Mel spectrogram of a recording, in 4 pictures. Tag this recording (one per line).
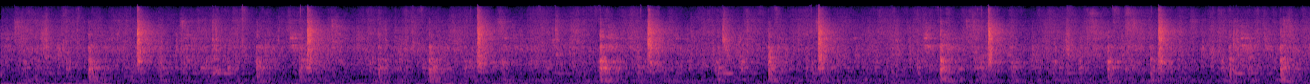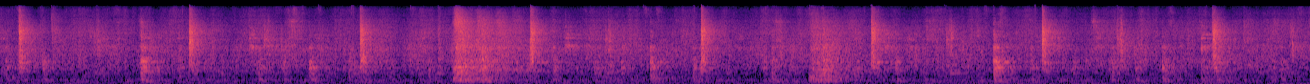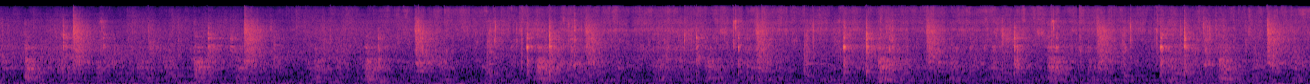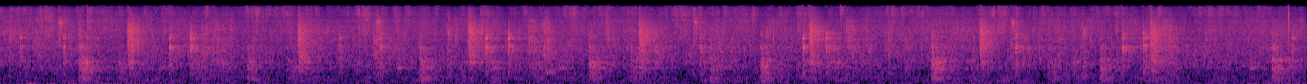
industrial
idling
belts
textile
field-recording
factory
power
pulleys
drive
line-shafts
weaving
